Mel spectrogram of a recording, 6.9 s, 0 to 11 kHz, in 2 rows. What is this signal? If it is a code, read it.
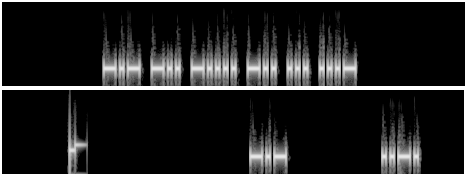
Morse code, heard as a keyed tone, about 40 wpm, spaced as for 28 wpm, 700 Hz. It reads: KD6DSV KF
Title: USA Call Signs - 6 Characters - 8x Character Spacing - 40wpm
